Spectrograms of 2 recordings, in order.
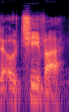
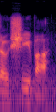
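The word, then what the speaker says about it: Ocheeva: You know, he said Ochiva, which I said, and she corrected me and said it's Oshiva. So, nobody can pronounce CH consistently in this game, which is interesting.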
